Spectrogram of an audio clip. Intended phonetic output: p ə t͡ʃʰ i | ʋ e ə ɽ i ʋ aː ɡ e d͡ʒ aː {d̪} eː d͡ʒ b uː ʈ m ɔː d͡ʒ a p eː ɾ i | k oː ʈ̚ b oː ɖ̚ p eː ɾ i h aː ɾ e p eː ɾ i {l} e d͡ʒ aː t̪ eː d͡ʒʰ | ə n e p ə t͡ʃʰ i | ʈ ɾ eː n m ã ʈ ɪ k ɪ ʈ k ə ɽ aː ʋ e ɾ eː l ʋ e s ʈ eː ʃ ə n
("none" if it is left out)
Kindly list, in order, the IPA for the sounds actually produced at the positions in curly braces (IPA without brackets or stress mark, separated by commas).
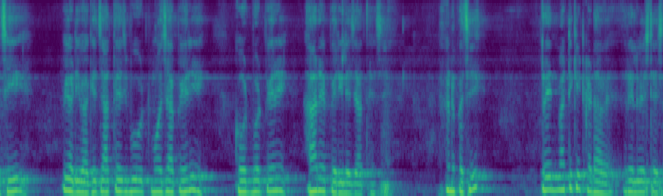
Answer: t̪, l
